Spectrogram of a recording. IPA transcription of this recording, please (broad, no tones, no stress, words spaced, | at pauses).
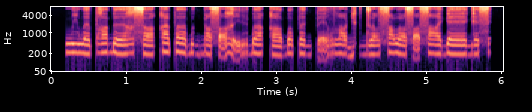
wiwɜpʁɒ ɠəːʁ sɒqəːp ʌːɓʊɡɠəsˤḭ ʁḭrɓʌː qɔɓɔp ɜɡpɛ̰rðˤiɡ | dʊj sˤʌwʊsˤɛ̰ sˤɛːɠɛːɡɛs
